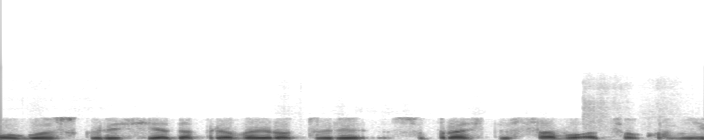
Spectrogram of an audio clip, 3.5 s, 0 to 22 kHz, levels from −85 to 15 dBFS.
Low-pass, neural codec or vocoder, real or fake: 10.8 kHz; none; real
